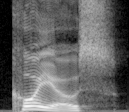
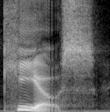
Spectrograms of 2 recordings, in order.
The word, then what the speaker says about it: Coeus: the name and apparently there is a Greek god that is pronounced coyos according to Google and there is also a Greek name that is often pronounced kios and again that's according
